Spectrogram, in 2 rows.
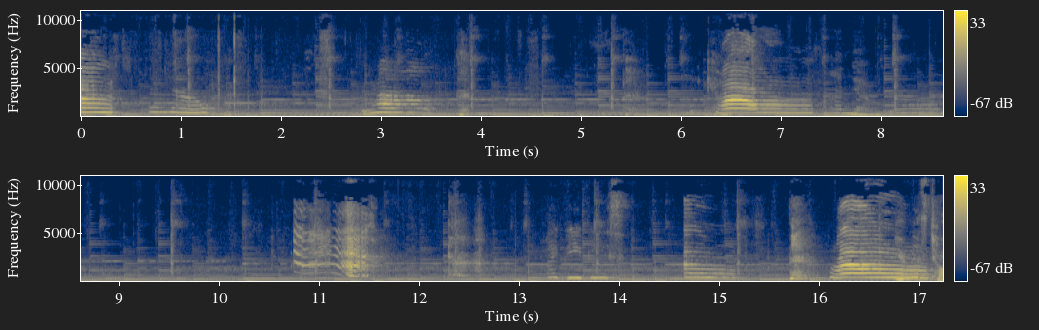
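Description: F2 Savannah cats meow repeatedly, giving several drawn-out, rising and falling meows with quiet gaps between them, heard up close.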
